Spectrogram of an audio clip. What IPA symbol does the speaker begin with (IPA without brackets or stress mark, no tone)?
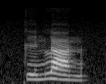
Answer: k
